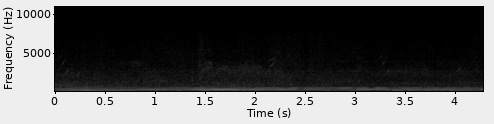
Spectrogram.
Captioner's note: wind rustling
